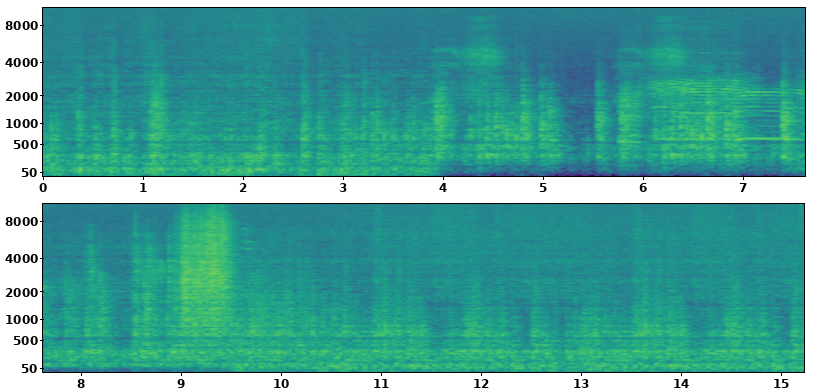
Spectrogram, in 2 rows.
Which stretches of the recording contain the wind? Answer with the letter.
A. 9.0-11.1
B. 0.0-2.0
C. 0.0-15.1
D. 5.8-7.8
C.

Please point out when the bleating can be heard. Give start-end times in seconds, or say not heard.
5.8-7.8.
